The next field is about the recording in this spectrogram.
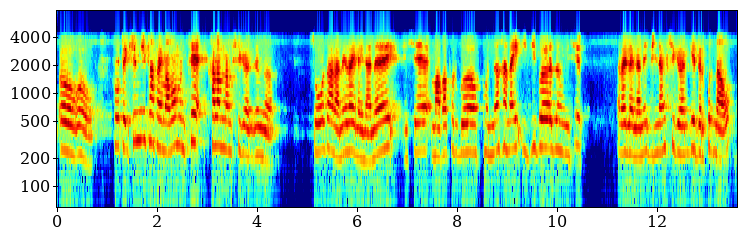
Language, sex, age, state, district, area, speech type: Bodo, female, 30-45, Assam, Chirang, rural, conversation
